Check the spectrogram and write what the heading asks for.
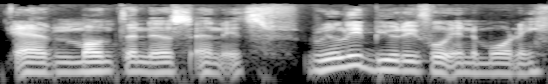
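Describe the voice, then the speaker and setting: A man from Indonesia in his thirties answers interview questions in a hesitant way, full of fillers and restarts. His voice is gravelly, and it is recorded dry and close. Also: medium pitch, fairly even intonation, fairly quick, no room sound. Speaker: guest consultant. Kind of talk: casual interview talk.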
